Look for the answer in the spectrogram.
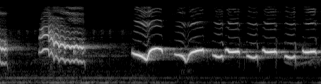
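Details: Masked laughingthrush used as lure sound: a rich buzzy falling note, a pause, then a quick series of short clear whistled notes, about five in a row, each dipping slightly, over a faint constant hum.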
